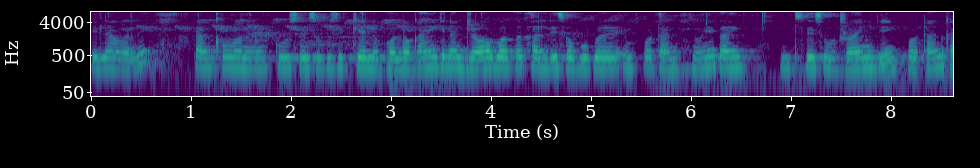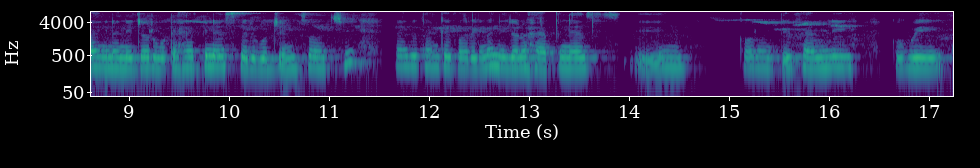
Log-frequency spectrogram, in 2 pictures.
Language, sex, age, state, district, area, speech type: Odia, female, 18-30, Odisha, Koraput, urban, spontaneous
